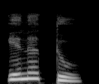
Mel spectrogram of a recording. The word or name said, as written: ಎನತ್ತು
